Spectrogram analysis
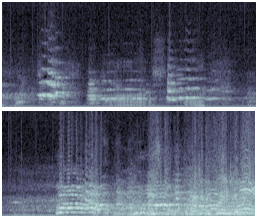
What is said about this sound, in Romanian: De ce ai scuturat așa de grabă? Am auzit niște șuirături și urlete îngrozitoare și m-am speriat.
